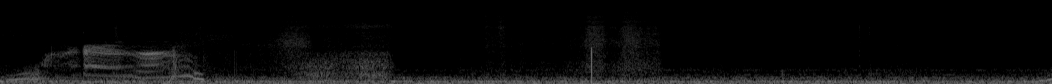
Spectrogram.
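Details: Cat meeting a newcomer cat: a brief rising-and-falling harmonic yowl, then a long breathy hiss of about a second and a half, followed by a quieter noisy burst, all over a constant low indoor hum.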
